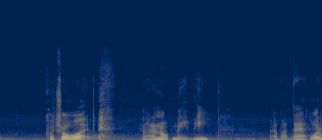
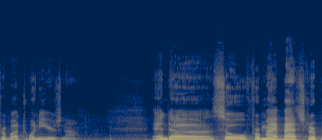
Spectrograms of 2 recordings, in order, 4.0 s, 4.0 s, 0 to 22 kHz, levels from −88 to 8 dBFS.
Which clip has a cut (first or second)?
first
